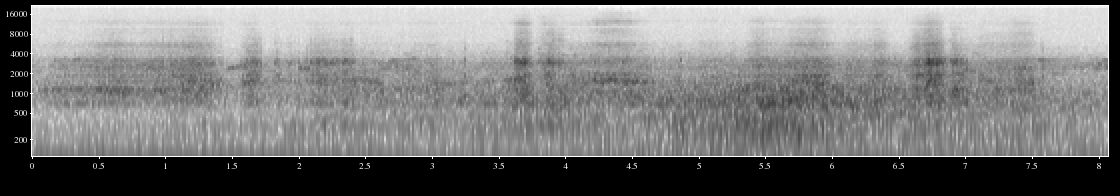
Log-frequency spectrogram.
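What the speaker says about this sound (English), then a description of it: "Now I can take it down to halfway and I'll scribe the line for you." A knife steel blank is scribed and worked by hand during stock-removal knife making, a close, continuous rasping scrape with a few sharper strokes and a low steady hum underneath, no voices.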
